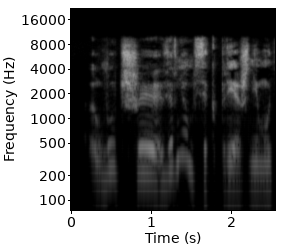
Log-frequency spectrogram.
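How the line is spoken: Quiet. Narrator (Russian): тихо сказала Родис

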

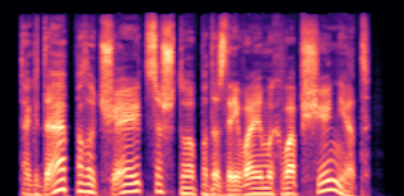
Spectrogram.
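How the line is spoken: Heavy sigh. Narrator (Russian): тяжело вздохнул

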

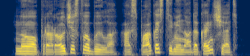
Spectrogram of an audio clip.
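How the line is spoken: Low booming voice. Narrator (Russian): прогудел Хак

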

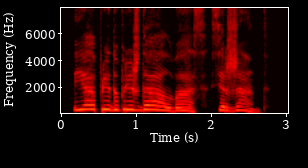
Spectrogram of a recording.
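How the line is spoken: Hoarse wheeze. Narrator (Russian): прохрипел Дракула

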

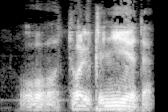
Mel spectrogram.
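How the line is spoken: Hoarse voice. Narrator (Russian): хрипло сказал

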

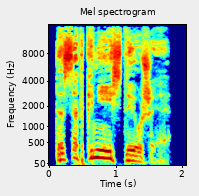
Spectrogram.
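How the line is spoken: Hoarse rasp. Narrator (Russian): прохрипел я

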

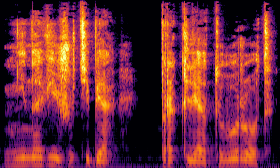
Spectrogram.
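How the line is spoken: Hissed through teeth. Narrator (Russian): Процедила Лена

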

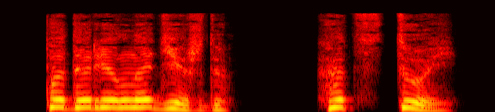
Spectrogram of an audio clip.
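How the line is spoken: Glum sigh. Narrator (Russian): Уныло вздохнула она

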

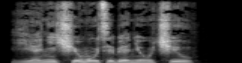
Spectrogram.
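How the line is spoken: Barking interruption. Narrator (Russian): рявкнул он, снова перебив

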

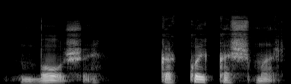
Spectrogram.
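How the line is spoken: Grief-stricken whisper. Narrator (Russian): сокрушенно прошептала Лис

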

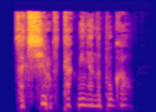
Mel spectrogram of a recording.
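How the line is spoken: Choked muffled hiss. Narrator (Russian): сдавленно прошипела она мне в шею

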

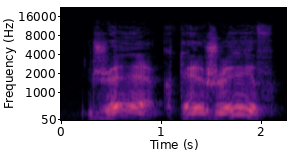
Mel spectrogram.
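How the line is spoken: Shouting. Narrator (Russian): закричал Хиш

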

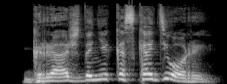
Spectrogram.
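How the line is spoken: Furious yelling. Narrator (Russian): в бешенстве завопил замдиректора

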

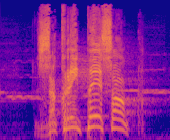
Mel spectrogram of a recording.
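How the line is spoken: Admiral shouting. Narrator (Ukrainian): крикнув адмірал Горті

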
